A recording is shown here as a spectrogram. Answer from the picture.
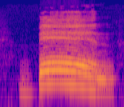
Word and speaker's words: been: b e e n spelled with a double e is pronounced with a low e sound bin like in the word hit okay even though it's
